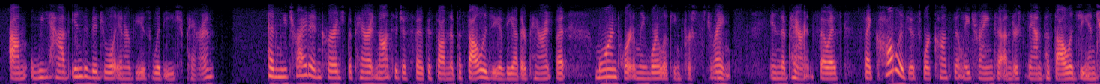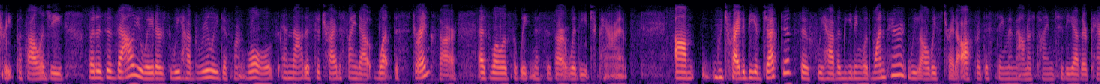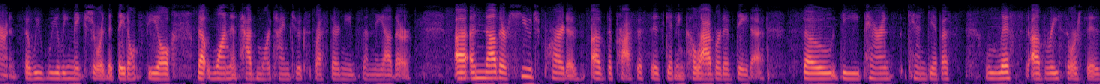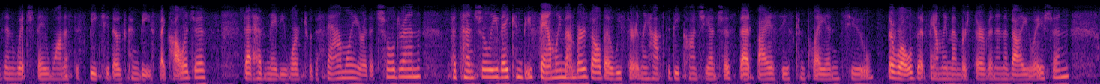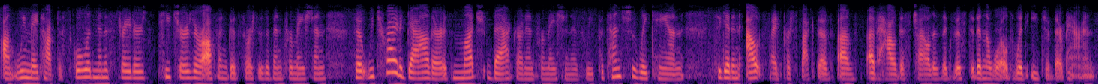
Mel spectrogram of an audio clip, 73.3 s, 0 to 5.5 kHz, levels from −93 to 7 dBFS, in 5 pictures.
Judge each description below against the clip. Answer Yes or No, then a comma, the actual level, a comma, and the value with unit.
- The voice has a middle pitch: Yes, medium, 180 Hz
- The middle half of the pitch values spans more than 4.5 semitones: No, average, 3.2 semitones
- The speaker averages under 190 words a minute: No, average, 200 wpm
